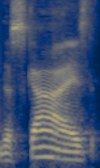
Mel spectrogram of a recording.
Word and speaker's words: disguise: gusts down and disgusted the difference is in disguise that U is silent you hear that I sound and discussed here the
